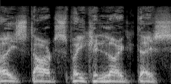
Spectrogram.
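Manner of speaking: gruff, rough, creaky sea-dog pirate voice. Showing the mask voice when it turns into a pirate: pirate voice. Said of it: "the mask turns into a pirate".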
